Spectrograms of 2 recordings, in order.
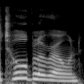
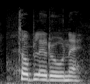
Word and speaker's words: Toblerone: The Toblerone. That's not how you pronounce it, guys. – Oh. Toblerone? – Toblerone? – Go on, change our lives forever. – Toblerone.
